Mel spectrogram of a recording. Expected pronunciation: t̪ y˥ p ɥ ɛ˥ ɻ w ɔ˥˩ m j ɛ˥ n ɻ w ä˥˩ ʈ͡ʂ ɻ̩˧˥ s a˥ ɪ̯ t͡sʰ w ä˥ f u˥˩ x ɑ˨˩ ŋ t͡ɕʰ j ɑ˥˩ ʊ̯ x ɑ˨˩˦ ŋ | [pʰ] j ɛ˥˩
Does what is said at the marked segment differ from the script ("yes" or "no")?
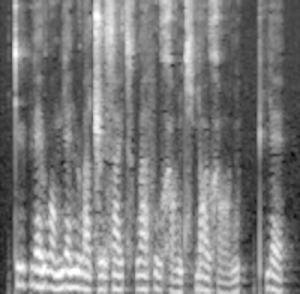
no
